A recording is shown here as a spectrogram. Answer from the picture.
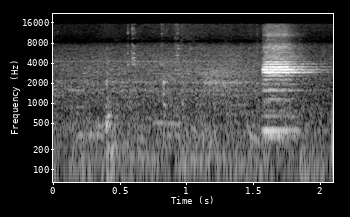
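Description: A vehicle horn gives one short, loud honk near the end, over low background noise.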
